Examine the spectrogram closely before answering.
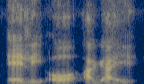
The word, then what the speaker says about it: Löhr: Escreve Wilhelm, aí, né, o outro nome é Lohe, Wilhelm Löhr, que pronuncia, né?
